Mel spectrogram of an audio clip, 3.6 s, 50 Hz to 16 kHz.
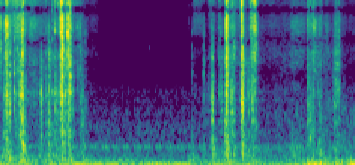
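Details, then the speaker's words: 2008 Jeep Liberty, no crank, no accessory power, no module communication: fuse-box relays chatter with sharp irregular clicks, engine off, suspected low voltage; after jumping and refitting a fuse it started, TIPM judged bad. "inspect it and now the hole hit them all the relays are um they're clicking"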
